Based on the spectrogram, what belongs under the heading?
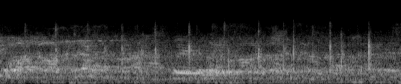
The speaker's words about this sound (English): And as you get around me, lots of boos ringing around.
